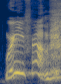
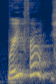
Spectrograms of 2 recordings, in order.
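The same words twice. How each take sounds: First: High, laughing eager question; even keener the second time; bursting to ask an American; extra eager. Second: Eager question. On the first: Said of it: "Especially if they're American". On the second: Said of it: "I'm like". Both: Retold or imitated.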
